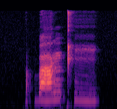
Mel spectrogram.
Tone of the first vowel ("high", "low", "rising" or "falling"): rising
